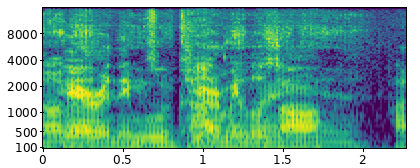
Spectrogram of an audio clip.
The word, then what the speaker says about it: Lauzon: But when he came back, they moved him down to the third pair and they moved Jeremy Lauzon. How do I pronounce it right?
